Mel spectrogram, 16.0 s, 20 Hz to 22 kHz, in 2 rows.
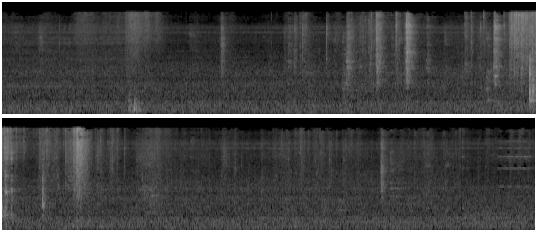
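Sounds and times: utensils and bakeware clinking: 0:07.0 - 0:09.5, 0:13.6 - 0:15.2.

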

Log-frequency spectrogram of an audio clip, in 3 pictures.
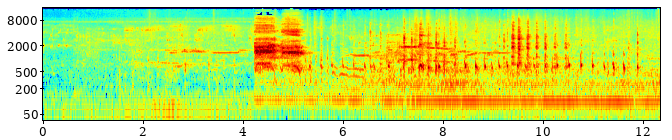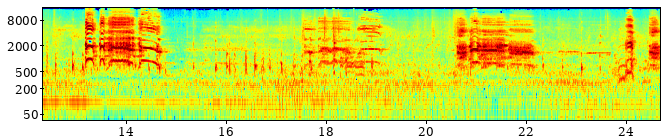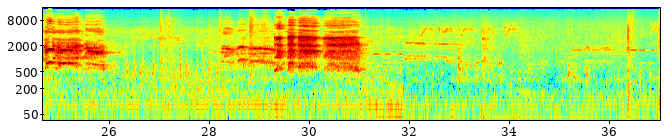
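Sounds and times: rooster crowing: 0:01.9 - 0:10.6, 0:13.2 - 0:19.3, 0:20.6 - 0:26.2, 0:28.1 - 0:33.2, 0:35.2 - 0:37.0
soft rooster call: 0:02.1 - 0:05.4, 0:20.6 - 0:26.0, 0:28.2 - 0:33.1.

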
